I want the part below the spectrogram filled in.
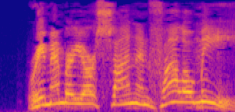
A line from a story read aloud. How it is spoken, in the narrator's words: Sloat roared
